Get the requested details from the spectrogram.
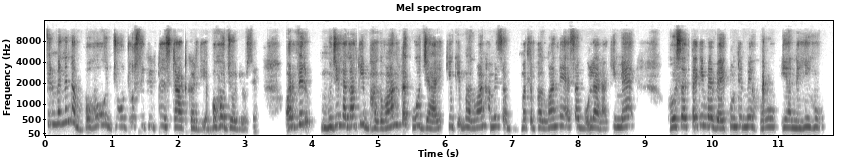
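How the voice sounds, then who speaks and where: A woman with a high voice shares a personal experience with a devotional gathering, telling her story earnestly and often speaking straight to her listeners. Her heartfelt account is halting, full of hesitations and restarts.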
